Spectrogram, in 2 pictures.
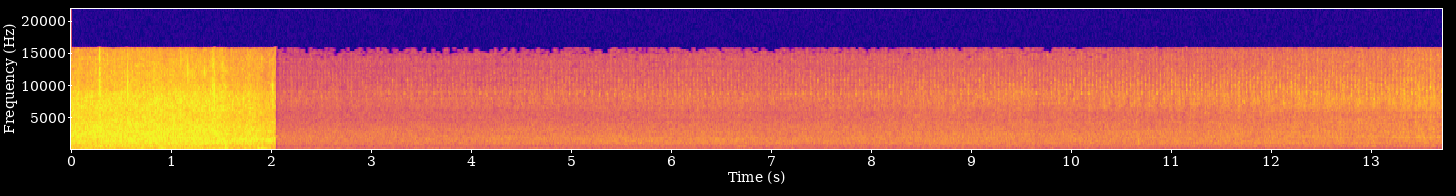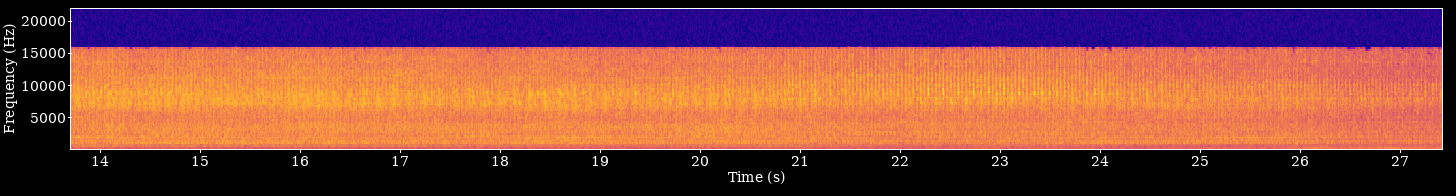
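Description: Loud rain noise that cuts off abruptly about two seconds in, then the Zotye T600's 1.5-litre turbocharged inline-four idling steadily, heard from the open engine bay.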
